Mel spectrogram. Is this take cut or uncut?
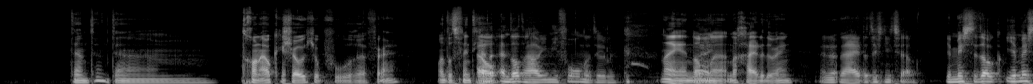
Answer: cut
